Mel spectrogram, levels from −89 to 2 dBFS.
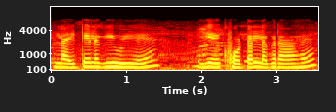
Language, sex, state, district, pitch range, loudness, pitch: Hindi, female, Haryana, Jhajjar, 225-245 Hz, -15 LUFS, 235 Hz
